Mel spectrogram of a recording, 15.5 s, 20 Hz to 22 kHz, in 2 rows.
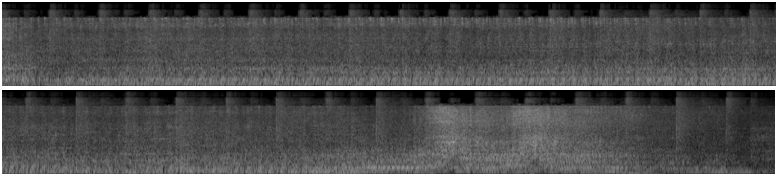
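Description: Loud, steady engine roar from a 1970 Chevrolet C10 revving on a dyno at night in a residential area, holding high and then surging through a couple of rising and falling sweeps before easing off near the end.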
